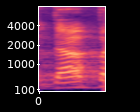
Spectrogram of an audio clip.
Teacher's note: दाब्बा में यहाँ पर मद्द लाजिम है, इसे भी 3-4 अलिफ के बराबर खींच कर पढ़ते हैं।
